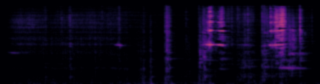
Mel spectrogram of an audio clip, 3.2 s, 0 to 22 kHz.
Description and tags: Small glass plates being scraped against each other. Squeaky and scratchy. Close miked with Rode NT-5s in X-Y configuration. Trimmed, DC removed, and normalized to -6 dB.
squeak, scrape, plate, glass, noisy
